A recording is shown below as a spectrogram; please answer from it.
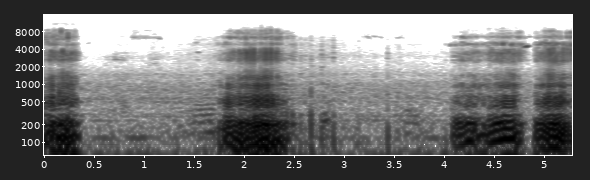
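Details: Snoring from a sleeping paralyzed dog, with rough, low, buzzy breaths that repeat roughly every two seconds and quiet pauses between them.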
